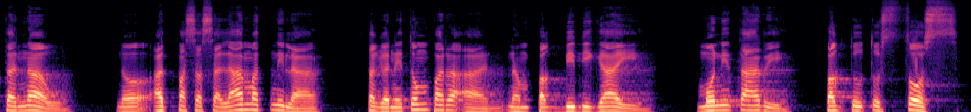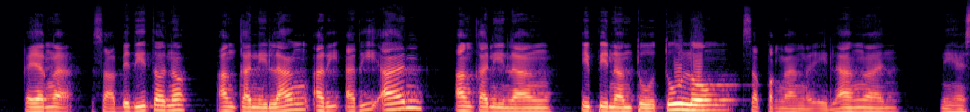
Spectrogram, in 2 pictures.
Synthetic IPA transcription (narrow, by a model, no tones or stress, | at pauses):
t̪ɐnaw | no̰ʔɐ̰t̪̚pɐsɐsɐlaːmɐt̪̚nɪla | sɐɡɐnɪt̪oŋpɐɾa̰ʔanːɐŋpɐɡ̚bɪbɪɡaj | monɪt̪aːɾi | pɐɡ̚t̪ut̪ʊst̪os | kɐjaːŋaʔ | saːbɪd̪iːt̪o̞no̞ | ʔɐŋkɐnɪlaŋɐɾiʔɐɾiːʔan | ʔɐŋkɐnɪlaŋ | ʔɪpɪnɐnt̪uːt̪uːloŋsɐpɐŋaŋɐʔɪlaːŋɐnː | ɪhɛ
